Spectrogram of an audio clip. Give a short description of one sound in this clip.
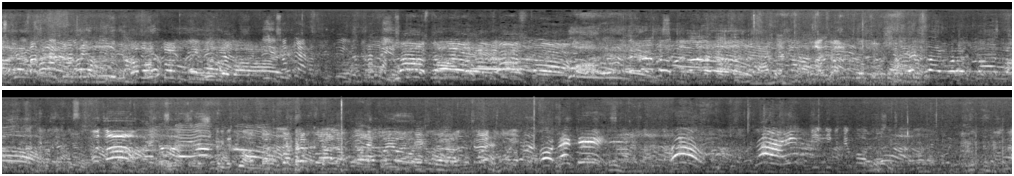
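Several young men shout and call out across an open field.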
